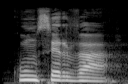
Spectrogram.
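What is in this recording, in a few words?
"cunserva", Vernazzese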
